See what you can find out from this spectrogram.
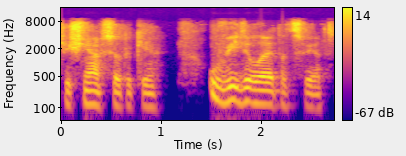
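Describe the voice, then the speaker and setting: At a very slow pace, a man with a medium pitch and a dark, mellow tone speaks with ordinary pitch variation. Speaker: voice chat participant. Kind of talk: congratulatory speech in an online voice chat. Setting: online voice chat. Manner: hesitant, with fillers.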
